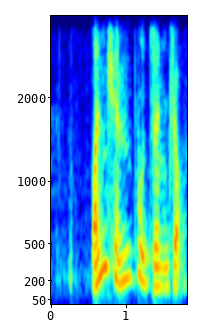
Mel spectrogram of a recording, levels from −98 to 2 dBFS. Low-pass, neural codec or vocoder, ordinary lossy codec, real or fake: 3.6 kHz; codec, 24 kHz, 3 kbps, HILCodec; Opus, 24 kbps; fake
